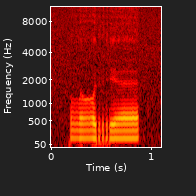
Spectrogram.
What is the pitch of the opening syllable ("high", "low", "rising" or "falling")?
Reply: high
